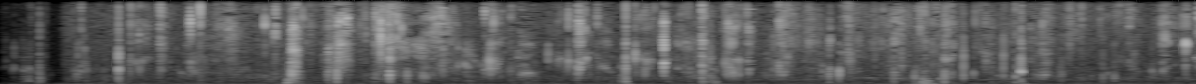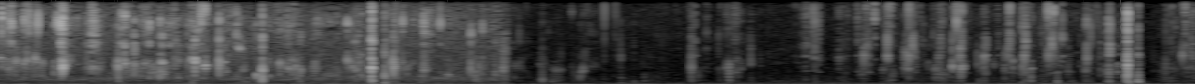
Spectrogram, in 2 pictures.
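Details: Crunchy chewing and biting noises fill the room, with no animal calls heard. Sharp clicks and soft scuffs continue throughout, and the sound thins out near the end.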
